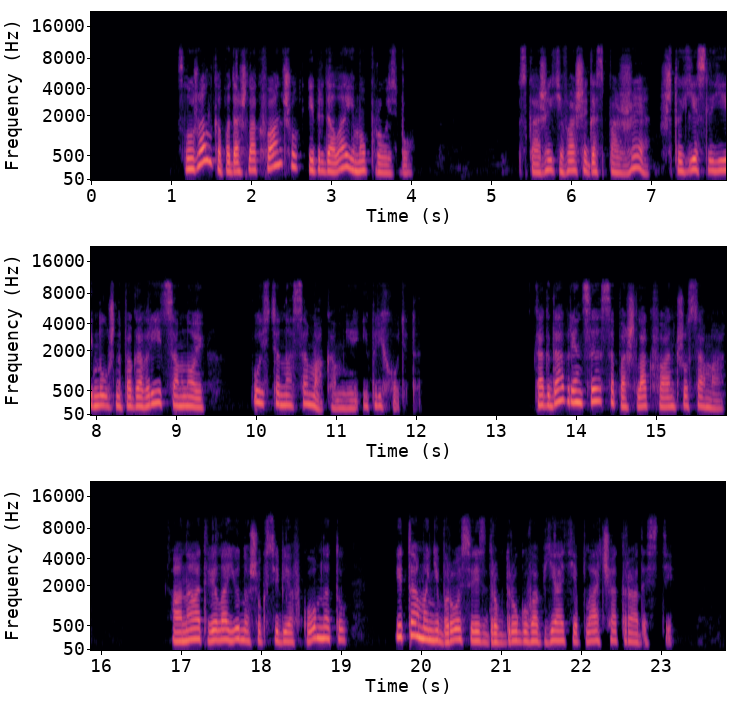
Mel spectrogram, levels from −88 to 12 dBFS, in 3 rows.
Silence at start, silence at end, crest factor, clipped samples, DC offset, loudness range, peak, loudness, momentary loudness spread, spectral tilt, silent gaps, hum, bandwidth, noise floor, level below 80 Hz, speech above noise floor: 1.1 s; 0.7 s; 16 dB; under 0.1%; under 0.1%; 6 LU; -10 dBFS; -27 LUFS; 12 LU; -6 dB/octave; 12.08-13.41 s, 16.29-16.75 s; none; 10.5 kHz; -78 dBFS; -78 dBFS; 53 dB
